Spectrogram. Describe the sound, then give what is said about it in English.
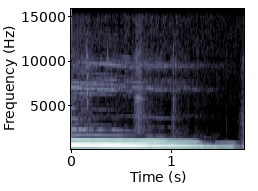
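A person imitates a wolf howl: one loud, sustained wail that slowly slides lower in pitch and fades slightly at the end, with no other sounds. “Were-rats don't make a wolf sound. All were-creatures howl.”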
